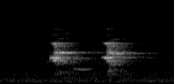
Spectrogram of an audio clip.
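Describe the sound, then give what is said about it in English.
A dog barks twice in quick succession, two sharp, fairly loud barks about half a second apart, with no voices over them and only a faint background hum. “Tell that goddamn dog to shut his fucking mouth.”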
